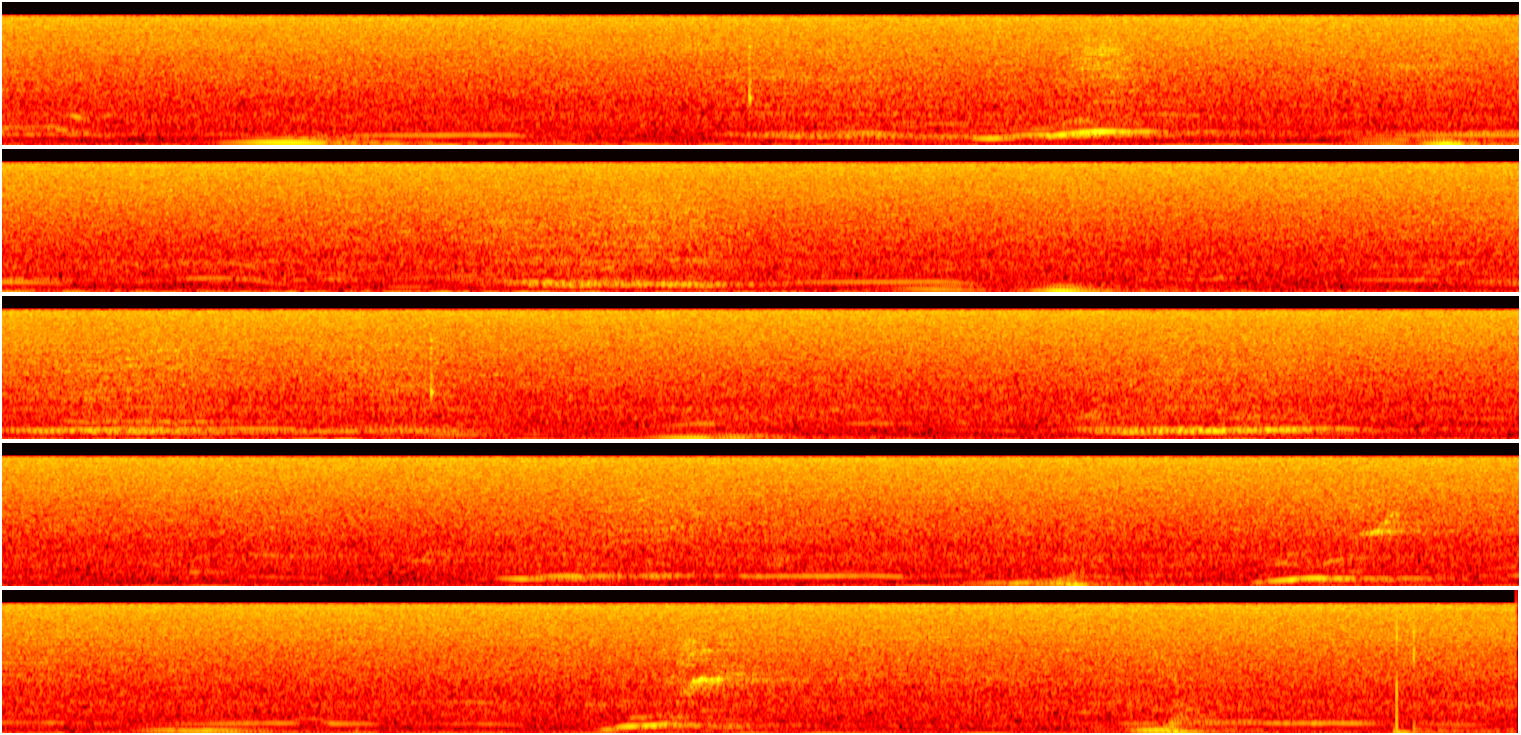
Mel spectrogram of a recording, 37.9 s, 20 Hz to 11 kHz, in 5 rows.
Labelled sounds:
29.6	29.8	humpback whale, 1.2 to 1.8 kHz
33.7	34.1	humpback whale, 0.90 to 1.6 kHz

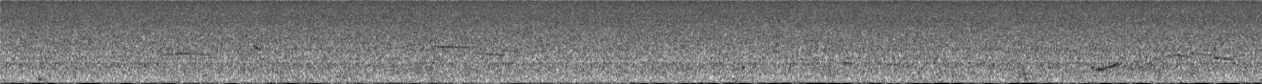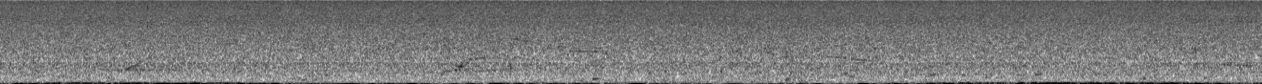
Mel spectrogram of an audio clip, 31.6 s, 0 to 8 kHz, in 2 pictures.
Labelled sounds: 2.0	2.4	humpback whale, 1.1 to 1.2 kHz
5.4	5.8	humpback whale, 1.3 to 1.6 kHz
14.6	14.8	humpback whale, 0.96 to 1.1 kHz

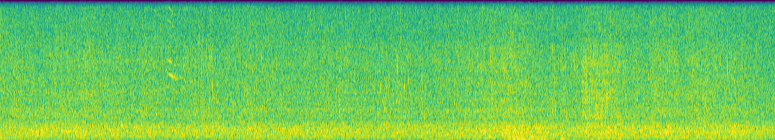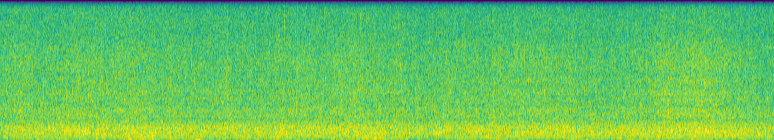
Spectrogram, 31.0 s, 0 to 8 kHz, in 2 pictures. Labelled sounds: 3.3	3.7	Pacific white-sided dolphin, 3.3 to 4.0 kHz

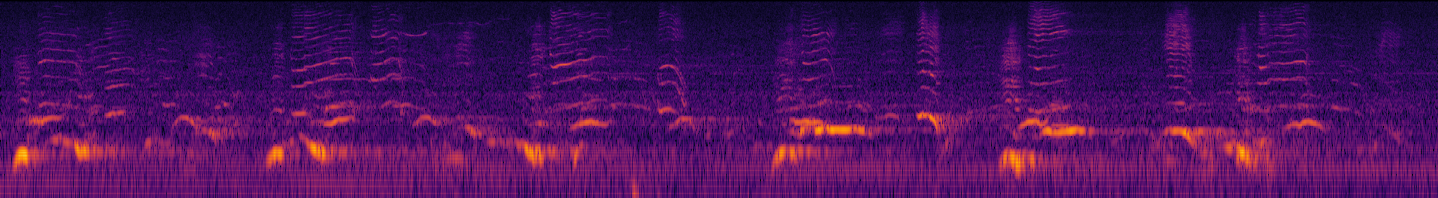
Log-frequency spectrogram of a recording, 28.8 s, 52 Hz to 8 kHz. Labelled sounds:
0.3	3.5	humpback whale, 0.80 to 5.7 kHz
5.4	9.8	humpback whale, 0.83 to 6.3 kHz
10.6	12.2	humpback whale, 0.90 to 6.2 kHz
13.1	13.8	humpback whale, 0.80 to 5.1 kHz
16.0	16.7	humpback whale, 0.99 to 5.9 kHz
18.3	18.8	humpback whale, 0.80 to 4.2 kHz
20.0	21.5	humpback whale, 0.86 to 7.7 kHz
23.3	23.8	humpback whale, 1.1 to 5.3 kHz
24.7	26.2	humpback whale, 0.90 to 7.9 kHz
27.0	27.3	humpback whale, 0.80 to 0.99 kHz
27.6	27.9	humpback whale, 3.2 to 3.5 kHz

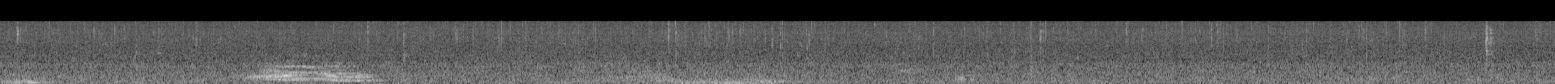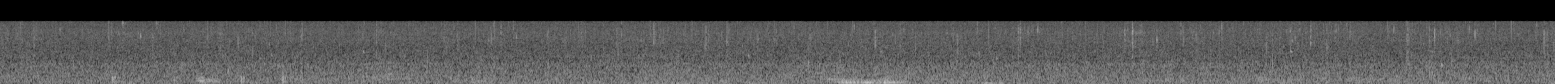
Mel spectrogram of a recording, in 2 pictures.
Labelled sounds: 2.8	3.2	humpback whale, 0.78 to 0.91 kHz

